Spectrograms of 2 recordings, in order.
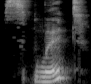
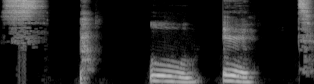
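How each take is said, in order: First: Said in the usual way. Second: Each sound of "split" isolated. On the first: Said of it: "blend the word together". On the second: Shown as a demonstration. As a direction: split broken into separate sounds s, p, l, i, t. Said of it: "I'll say each sound".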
